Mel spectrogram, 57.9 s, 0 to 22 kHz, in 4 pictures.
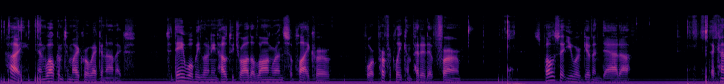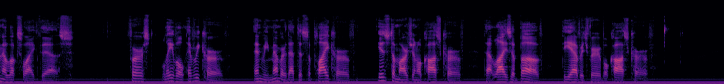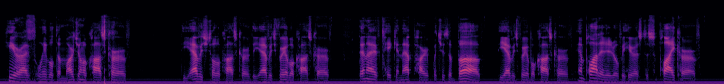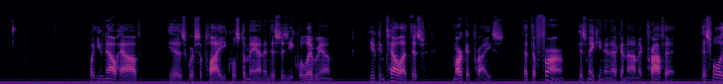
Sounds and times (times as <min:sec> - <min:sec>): Speech: 0:00.0 - 0:06.6, 0:07.3 - 0:09.4, 0:10.7 - 0:12.7, 0:14.1 - 0:16.0, 0:17.0 - 0:27.6, 0:29.0 - 0:31.6, 0:32.6 - 0:43.0, 0:45.2 - 0:50.2, 0:50.8 - 0:57.9.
